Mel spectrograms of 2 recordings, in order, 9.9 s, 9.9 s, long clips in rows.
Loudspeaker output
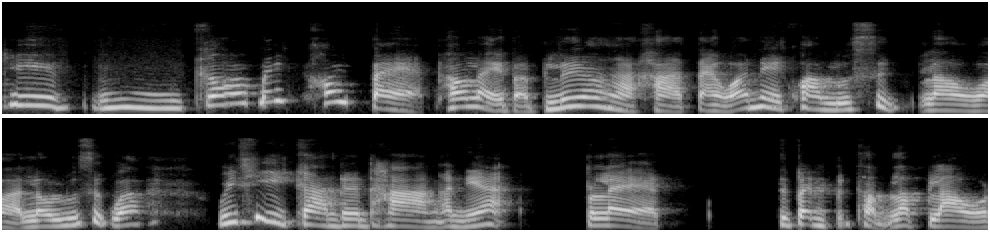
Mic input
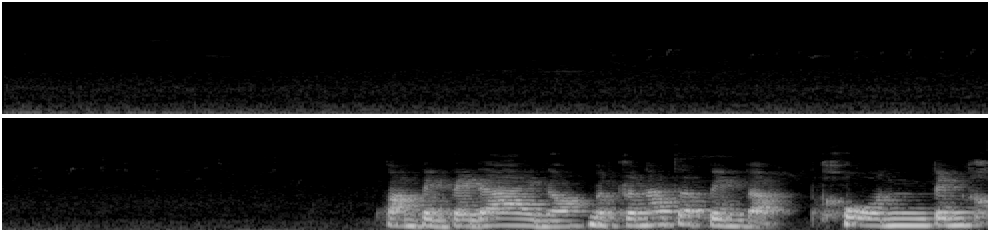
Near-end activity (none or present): present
